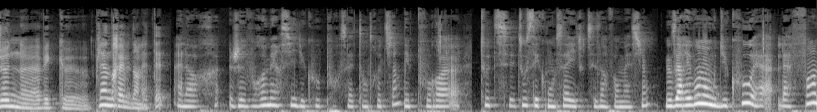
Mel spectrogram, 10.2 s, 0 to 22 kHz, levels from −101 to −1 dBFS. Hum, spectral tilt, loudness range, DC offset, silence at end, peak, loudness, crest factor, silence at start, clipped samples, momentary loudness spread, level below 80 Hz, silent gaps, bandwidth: none; -5.5 dB/octave; 8 LU; under 0.1%; 0 s; -2 dBFS; -18 LUFS; 16 dB; 0 s; under 0.1%; 14 LU; -38 dBFS; none; 16.5 kHz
